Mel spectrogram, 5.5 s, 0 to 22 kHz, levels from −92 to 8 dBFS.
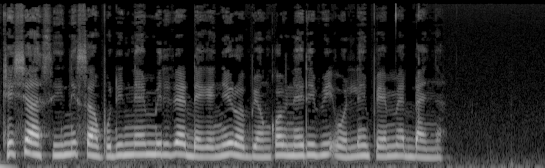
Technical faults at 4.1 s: none

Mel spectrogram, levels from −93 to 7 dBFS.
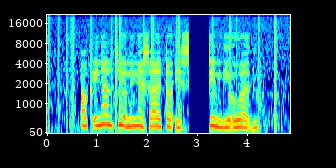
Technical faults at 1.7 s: overdone noise removal

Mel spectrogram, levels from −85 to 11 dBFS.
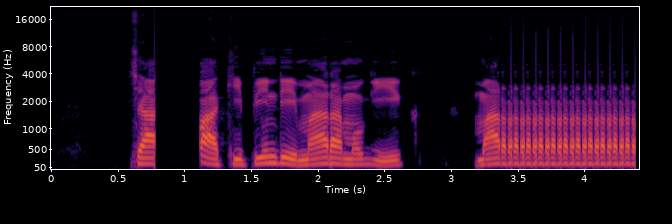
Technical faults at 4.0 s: system hang loop

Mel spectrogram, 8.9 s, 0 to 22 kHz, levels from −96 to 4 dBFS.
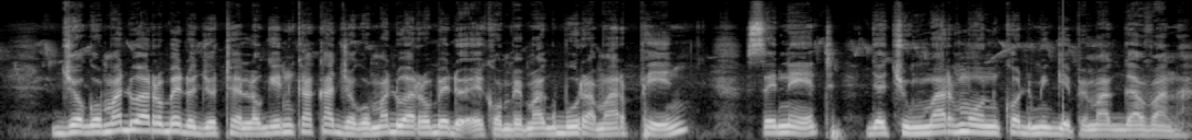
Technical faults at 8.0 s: block of digital silence

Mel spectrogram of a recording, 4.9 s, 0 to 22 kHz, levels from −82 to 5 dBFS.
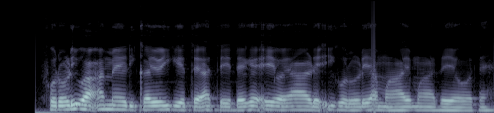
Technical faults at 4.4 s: none

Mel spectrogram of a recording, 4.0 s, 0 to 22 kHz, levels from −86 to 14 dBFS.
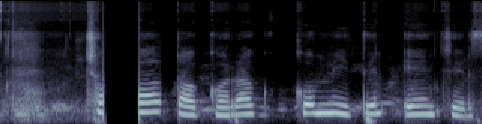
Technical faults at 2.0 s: none

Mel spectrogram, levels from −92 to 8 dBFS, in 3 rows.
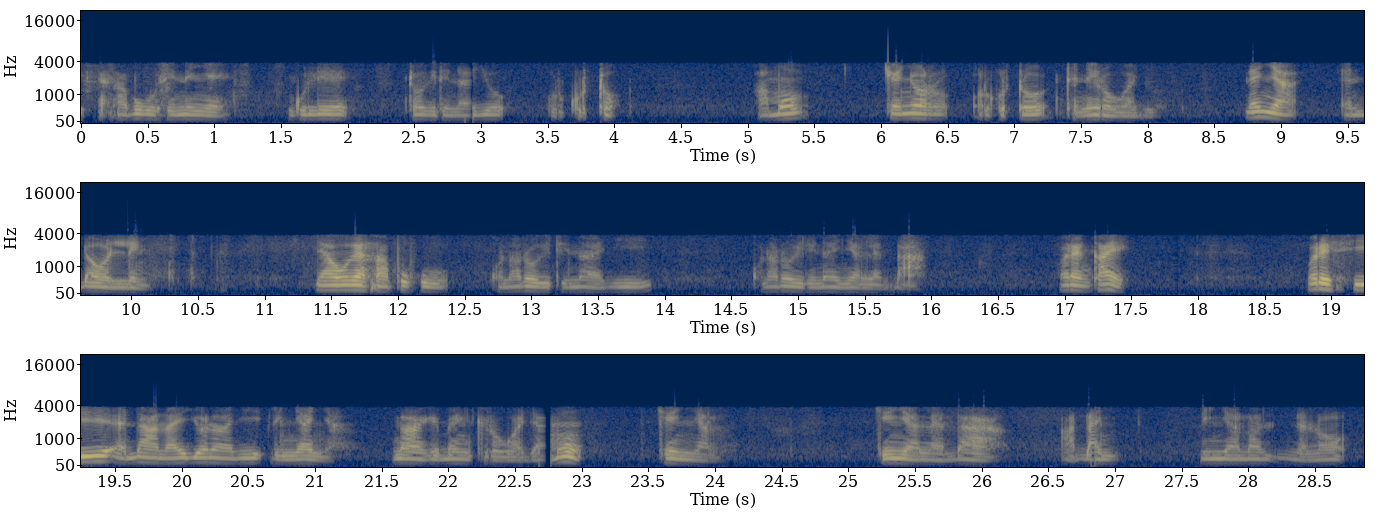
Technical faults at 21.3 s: none

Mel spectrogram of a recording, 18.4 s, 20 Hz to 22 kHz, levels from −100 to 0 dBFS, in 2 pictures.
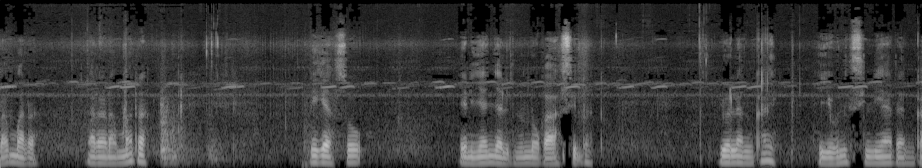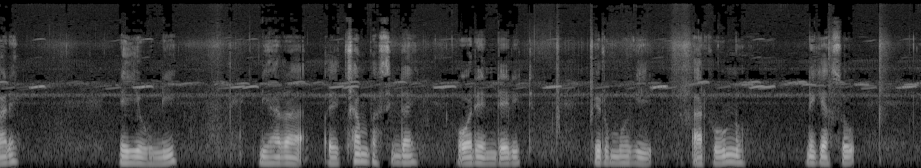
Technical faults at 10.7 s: none

